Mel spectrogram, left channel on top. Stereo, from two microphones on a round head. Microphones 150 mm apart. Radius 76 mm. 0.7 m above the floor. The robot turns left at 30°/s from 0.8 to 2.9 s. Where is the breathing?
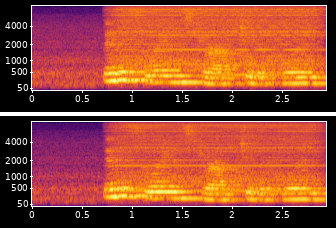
I don't hear breathing.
